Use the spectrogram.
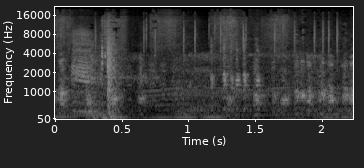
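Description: Chickens in a Minecraft chicken farm cluck in short repeated bursts, a sharp squawk near the start followed by quieter clucks, fairly close with no talk.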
